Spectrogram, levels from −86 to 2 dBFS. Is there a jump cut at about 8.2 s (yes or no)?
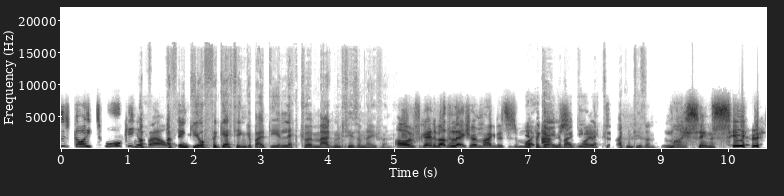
no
